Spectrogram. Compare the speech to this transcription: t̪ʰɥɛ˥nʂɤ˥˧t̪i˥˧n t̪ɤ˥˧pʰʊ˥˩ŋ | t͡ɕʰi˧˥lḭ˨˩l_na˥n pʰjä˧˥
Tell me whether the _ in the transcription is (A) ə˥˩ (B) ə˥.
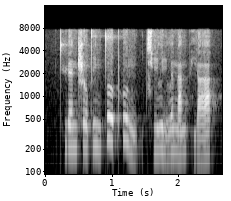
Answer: A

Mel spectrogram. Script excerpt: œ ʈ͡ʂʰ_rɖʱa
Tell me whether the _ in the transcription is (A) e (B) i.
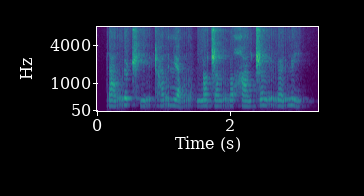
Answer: B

